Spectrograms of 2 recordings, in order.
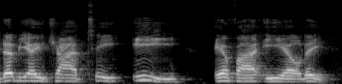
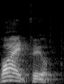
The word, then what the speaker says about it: Whitefield: You spell his name Whi T F I E L D, but it's actually pronounced Whitfield, not Whitefield.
